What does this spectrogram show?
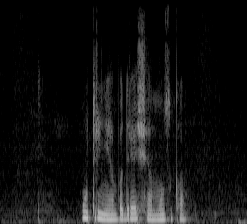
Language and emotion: Russian, neutral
